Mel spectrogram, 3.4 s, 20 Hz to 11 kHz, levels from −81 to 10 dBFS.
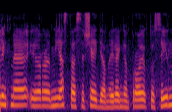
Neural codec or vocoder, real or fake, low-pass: none; real; 7.2 kHz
